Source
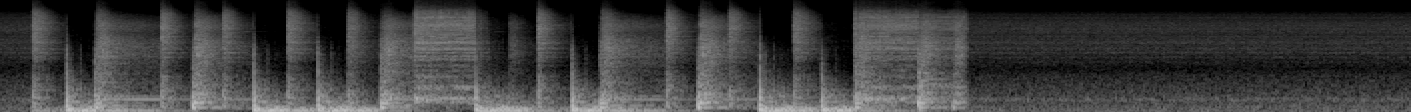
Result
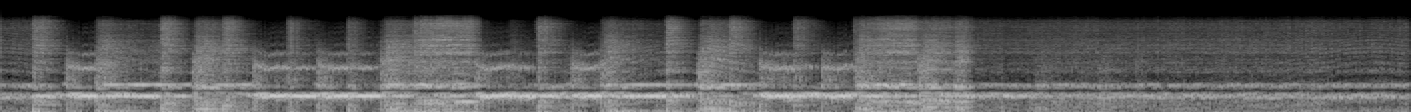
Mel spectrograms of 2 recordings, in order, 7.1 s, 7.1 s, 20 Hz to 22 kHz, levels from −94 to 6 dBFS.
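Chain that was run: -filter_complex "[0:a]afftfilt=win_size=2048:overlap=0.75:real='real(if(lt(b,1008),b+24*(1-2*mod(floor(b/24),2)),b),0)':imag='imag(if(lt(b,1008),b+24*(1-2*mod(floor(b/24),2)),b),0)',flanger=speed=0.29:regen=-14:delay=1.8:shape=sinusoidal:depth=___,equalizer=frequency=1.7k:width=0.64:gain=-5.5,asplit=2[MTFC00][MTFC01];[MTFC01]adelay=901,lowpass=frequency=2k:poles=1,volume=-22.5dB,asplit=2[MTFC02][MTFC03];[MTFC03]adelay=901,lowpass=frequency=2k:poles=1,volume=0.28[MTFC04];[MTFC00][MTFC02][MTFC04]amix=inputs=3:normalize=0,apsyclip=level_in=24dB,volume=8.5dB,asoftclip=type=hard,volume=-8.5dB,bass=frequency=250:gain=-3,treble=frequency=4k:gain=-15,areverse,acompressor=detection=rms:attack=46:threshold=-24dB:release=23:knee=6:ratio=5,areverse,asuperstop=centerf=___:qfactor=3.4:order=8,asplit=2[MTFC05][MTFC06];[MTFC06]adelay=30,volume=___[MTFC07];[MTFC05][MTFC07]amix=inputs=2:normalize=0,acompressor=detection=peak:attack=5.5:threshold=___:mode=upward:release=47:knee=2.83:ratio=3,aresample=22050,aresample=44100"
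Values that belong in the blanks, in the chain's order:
8.5, 780, -6.5dB, -28dB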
